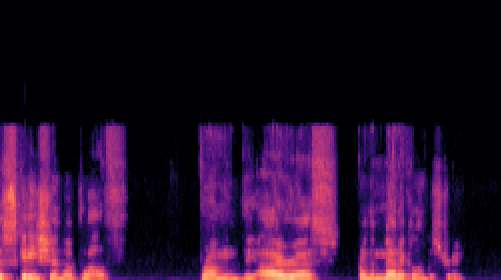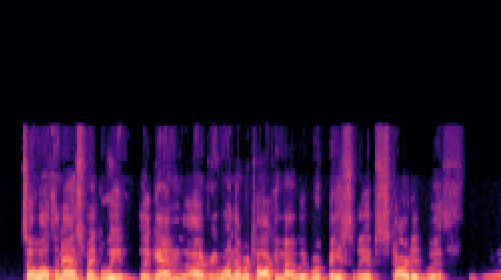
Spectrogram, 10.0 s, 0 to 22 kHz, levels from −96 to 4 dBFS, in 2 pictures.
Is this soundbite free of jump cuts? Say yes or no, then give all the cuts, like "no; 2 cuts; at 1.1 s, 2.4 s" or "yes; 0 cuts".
no; 2 cuts; at 3.5 s, 5.1 s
